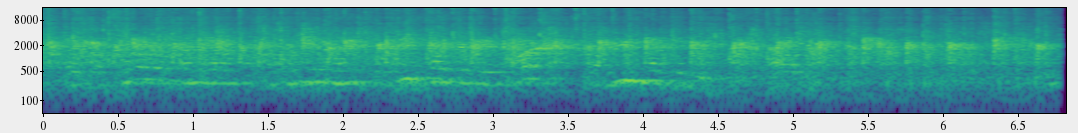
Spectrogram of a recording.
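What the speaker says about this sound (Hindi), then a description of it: "एक बार मैं जबरदस्त तालियां चाहता हूँ अपने गुरु श्री संजीव सर के लिए" Applause for a guru at an open business meeting in Gurgaon, a steady wash of crowd clapping running continuously throughout, with a voice talking underneath it.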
